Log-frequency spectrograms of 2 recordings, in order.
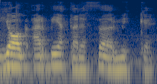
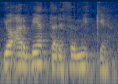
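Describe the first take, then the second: First: Measured, carefully separated words. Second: Said in the usual way. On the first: Shown as a demonstration. Teacher repeats phrase more slowly.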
